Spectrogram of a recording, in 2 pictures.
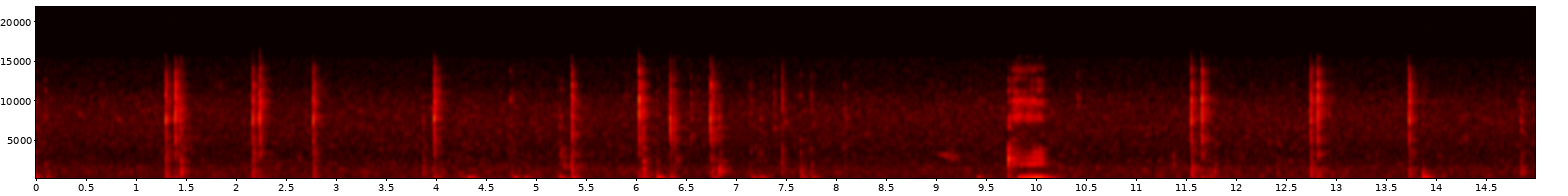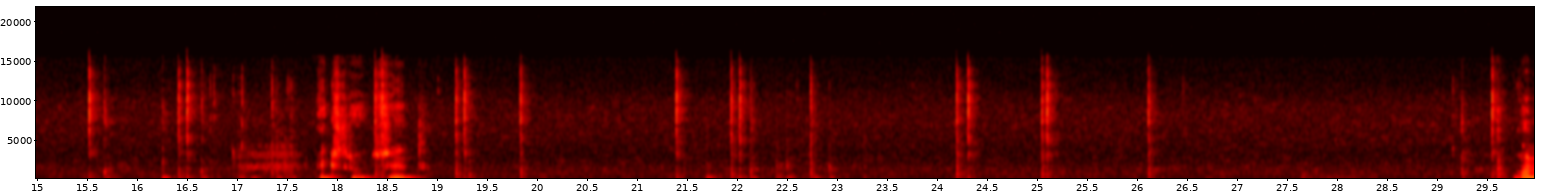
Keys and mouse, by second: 2.1-3.9 drag, 4.7 a, 5.2 b, 6.3-8.0 drag, 7.1 e, 12.7-15.4 drag, 16.3-18.2 drag, 16.9 e, 19.1-21.6 drag, 21.9-23.6 drag, 22.3 e, 25.0-27.8 drag.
